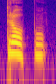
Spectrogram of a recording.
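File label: "tropu", lingua sarda, female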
